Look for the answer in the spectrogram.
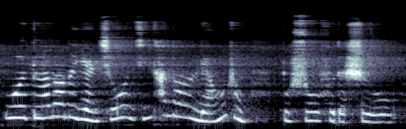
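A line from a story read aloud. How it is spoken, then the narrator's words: Disappointed long sigh. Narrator (Chinese): 金笼子失望的长叹一声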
